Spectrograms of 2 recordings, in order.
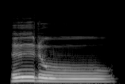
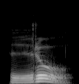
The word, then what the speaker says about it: Peru: Any word with any of these endings will be stressed on the last syllable. Ali, feliz, Peru, Jesus. You see? Or can you hear? Last syllable, the stress.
